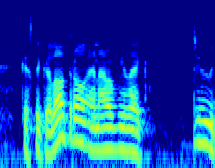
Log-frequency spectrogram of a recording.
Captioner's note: speaking foreign language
